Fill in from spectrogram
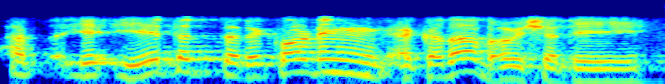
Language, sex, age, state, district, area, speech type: Sanskrit, male, 60+, Karnataka, Dakshina Kannada, urban, conversation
